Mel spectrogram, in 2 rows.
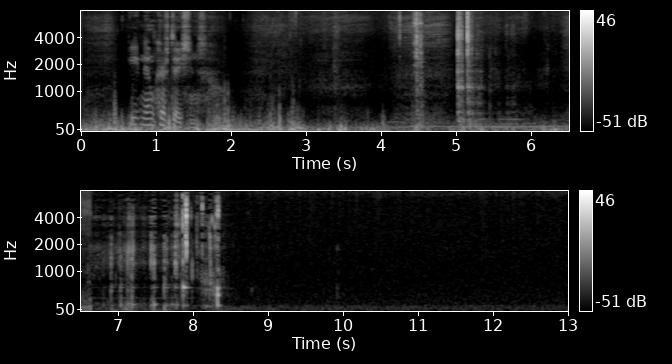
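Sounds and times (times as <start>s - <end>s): wind on microphone: 0.0s - 6.7s
water splashing and dripping: 6.9s - 8.5s.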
